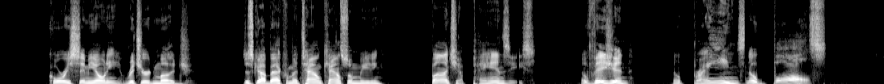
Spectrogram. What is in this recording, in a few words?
MALE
